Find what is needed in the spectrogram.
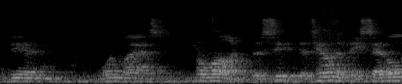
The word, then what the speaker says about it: Haran: Haran, the brother of Abraham. The H is like our H in English.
